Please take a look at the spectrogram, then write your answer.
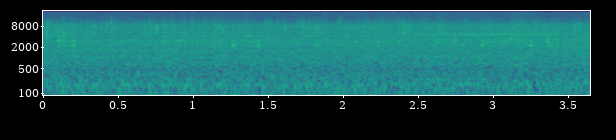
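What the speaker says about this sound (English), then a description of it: "a waterfall." A waterfall near a house by the water gives a steady, even hiss of rushing water, faint and distant, with no breaks or other sounds.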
